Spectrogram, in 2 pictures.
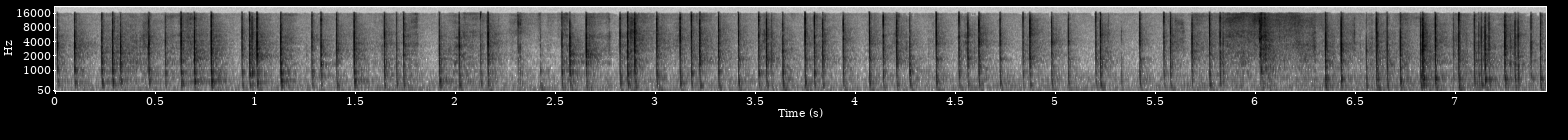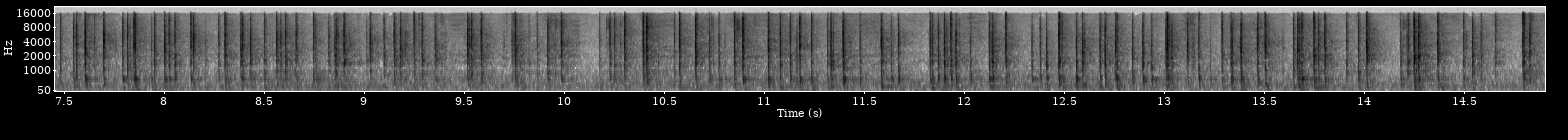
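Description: A thin, flat red printed Thayers leaflet card held in both hands is tapped and scratched with long dark-painted nails for a quiet, continuous stream of rapid, dry clicks and papery scratches. Each tap is crisp and bright and dies away almost instantly, over a faint steady low hum.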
